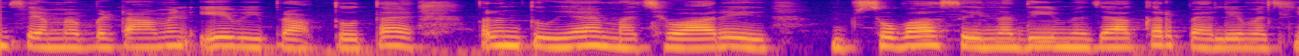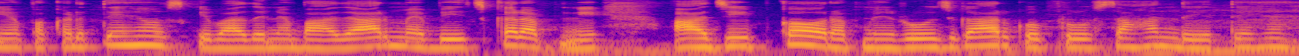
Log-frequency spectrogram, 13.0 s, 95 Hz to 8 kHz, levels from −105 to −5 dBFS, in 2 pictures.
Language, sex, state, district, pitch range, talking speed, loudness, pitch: Hindi, male, Uttar Pradesh, Jalaun, 185-210 Hz, 160 wpm, -28 LUFS, 190 Hz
